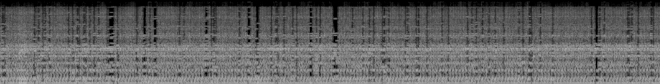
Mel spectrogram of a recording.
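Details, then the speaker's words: TroyBilt (Briggs & Stratton) generator with 10 hp Briggs & Stratton engine, after DIY carburetor cleaning, running about 10 minutes unloaded without shutting off: loud, steady buzz, no surging or dropouts; still needs a new spark plug. "Okay, it's been running about 10 minutes, hasn't shut off."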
